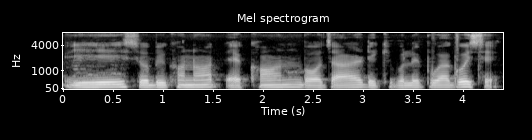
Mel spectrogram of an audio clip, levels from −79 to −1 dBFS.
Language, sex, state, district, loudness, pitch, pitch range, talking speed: Assamese, male, Assam, Sonitpur, -16 LUFS, 120 Hz, 115-125 Hz, 95 wpm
